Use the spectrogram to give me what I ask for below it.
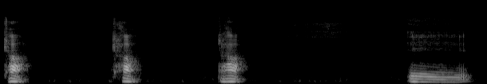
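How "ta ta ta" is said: "Ta" voiced with breath, like "dha"; breathy voiced retroflex "Ta"; voiced aspirated retroflex. Shown as a demonstration. Teacher demonstrating the voiced aspirated sound for learners. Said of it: "la versión sonora, pero aspirada".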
